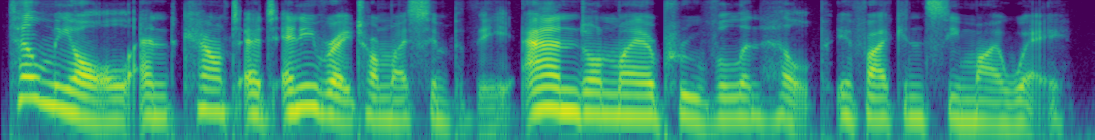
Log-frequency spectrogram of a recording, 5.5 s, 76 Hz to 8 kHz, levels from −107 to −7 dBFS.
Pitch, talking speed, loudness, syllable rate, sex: 170 Hz, 250 wpm, -22 LUFS, 5.3 syllables/s, female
